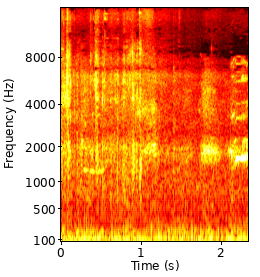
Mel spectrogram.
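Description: Distant bird calls: a short faint call early on and another starting near the end, over a low steady rumble.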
